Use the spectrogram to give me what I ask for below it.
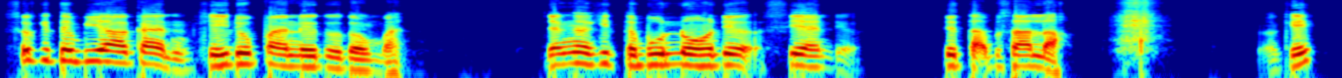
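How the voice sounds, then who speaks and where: A middle-aged man with a Malaysian Malay accent, teaching Quran recitation in a casual, joking online lesson and drilling sounds slowly. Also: fairly high pitch, lively intonation, dry recording.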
